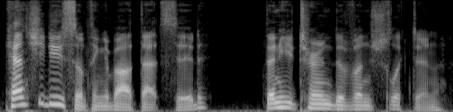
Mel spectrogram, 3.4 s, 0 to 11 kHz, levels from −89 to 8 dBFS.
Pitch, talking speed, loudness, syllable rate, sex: 120 Hz, 230 wpm, -22 LUFS, 6.3 syllables/s, male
